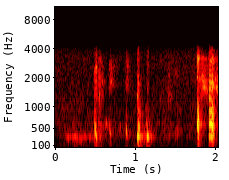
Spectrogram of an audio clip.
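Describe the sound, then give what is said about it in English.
A woman with a cold gives a short run of coughs: a few harsh bursts spaced about half a second apart, the last one loudest and doubled. No one talks. “I think she's coughing. Still got the cold.”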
